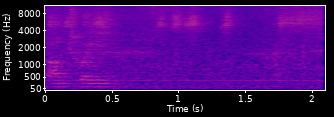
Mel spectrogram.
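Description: Marker pen writing on a flip-chart paper pad: faint strokes as a number is written and a line is drawn, after a brief bit of a man's voice at the start.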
